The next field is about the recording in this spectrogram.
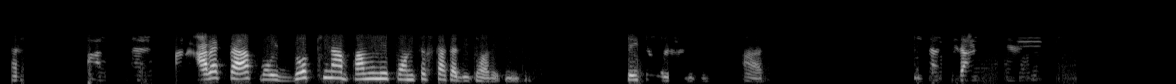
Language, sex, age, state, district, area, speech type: Bengali, female, 60+, West Bengal, North 24 Parganas, urban, conversation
